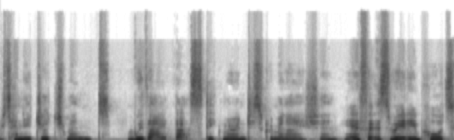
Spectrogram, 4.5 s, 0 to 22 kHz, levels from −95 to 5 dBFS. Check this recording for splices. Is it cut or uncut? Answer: cut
